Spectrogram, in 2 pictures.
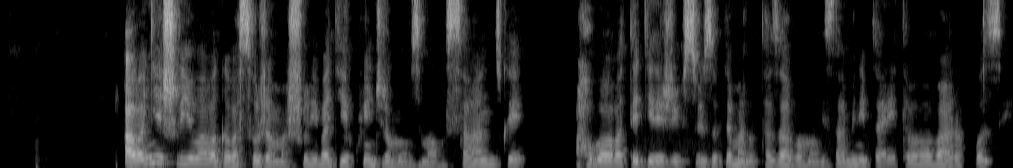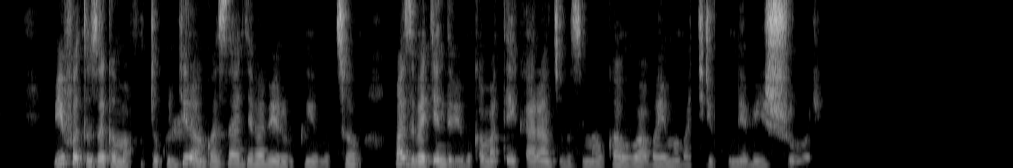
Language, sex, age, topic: Kinyarwanda, female, 18-24, education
